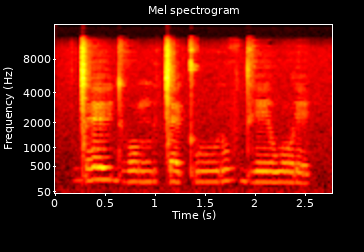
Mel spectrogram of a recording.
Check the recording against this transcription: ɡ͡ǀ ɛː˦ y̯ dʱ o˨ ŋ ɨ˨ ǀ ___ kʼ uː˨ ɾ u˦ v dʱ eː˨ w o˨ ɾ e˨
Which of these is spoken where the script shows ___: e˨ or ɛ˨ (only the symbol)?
ɛ˨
